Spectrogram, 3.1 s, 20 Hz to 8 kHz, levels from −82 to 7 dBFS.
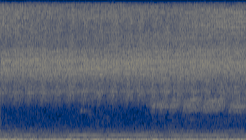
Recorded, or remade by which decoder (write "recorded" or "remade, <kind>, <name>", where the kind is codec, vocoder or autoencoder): recorded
